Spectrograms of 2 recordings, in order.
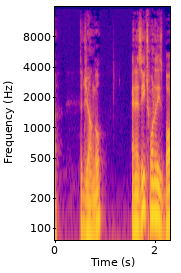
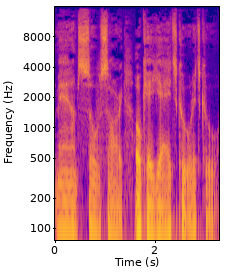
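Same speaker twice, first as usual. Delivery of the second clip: soft, fading apology; sheepish condolence; 3 semitones lower, 7 dB quieter than usual. Acted. Sheepish apology on bad news.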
